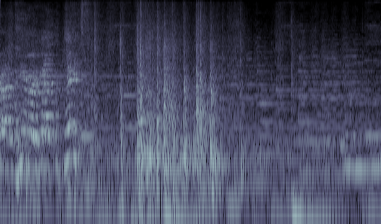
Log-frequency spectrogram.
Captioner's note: boxes clattering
